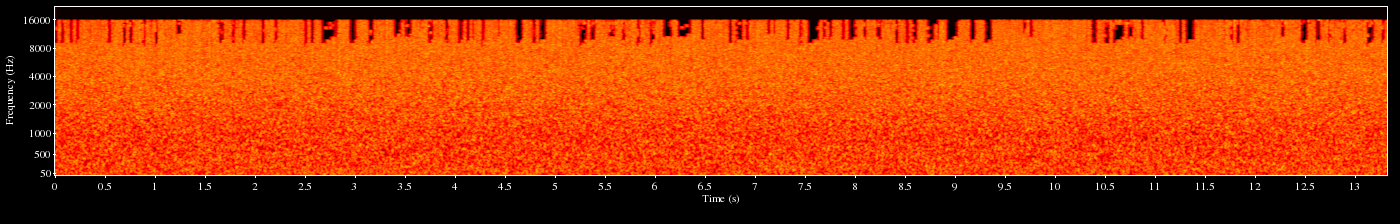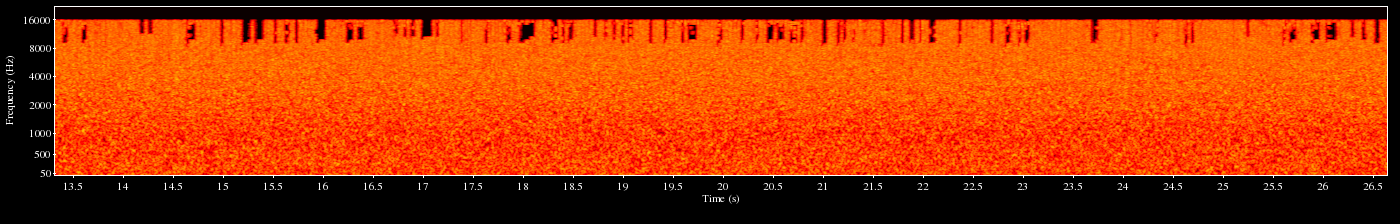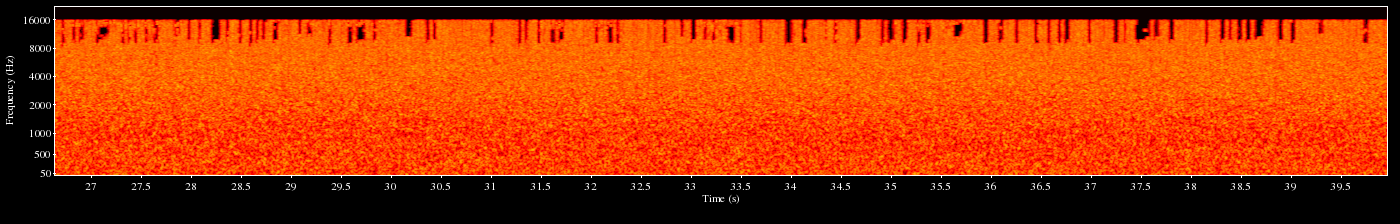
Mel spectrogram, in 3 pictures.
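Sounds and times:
radio static hiss: 0.0s - 39.9s.

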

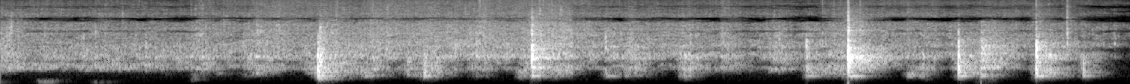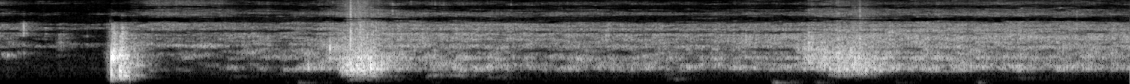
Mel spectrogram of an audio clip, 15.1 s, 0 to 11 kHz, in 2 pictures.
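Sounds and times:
oil sizzling: 0.0s - 7.6s
spatula knocking against pan: 5.4s - 7.4s.

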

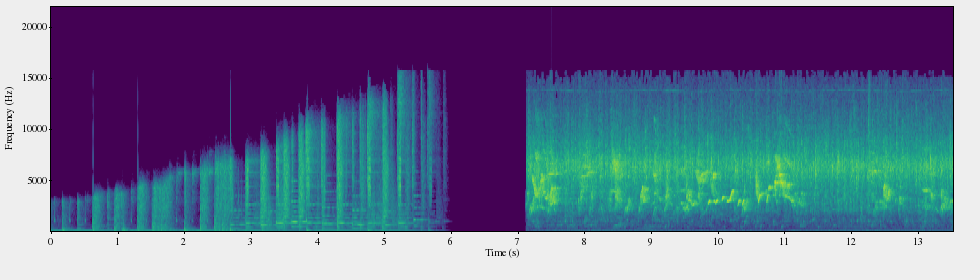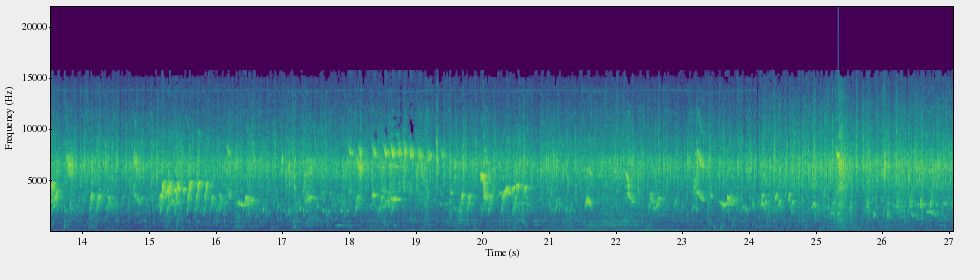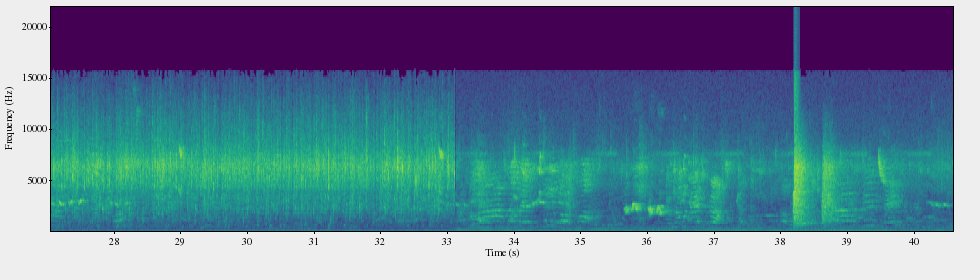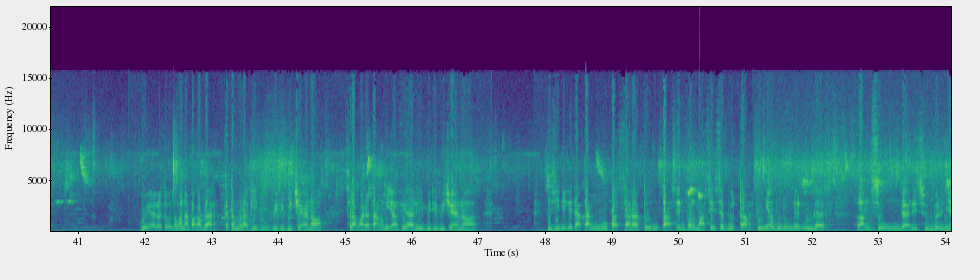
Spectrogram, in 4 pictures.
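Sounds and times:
birds chirping and calling: 7.2s - 54.0s.

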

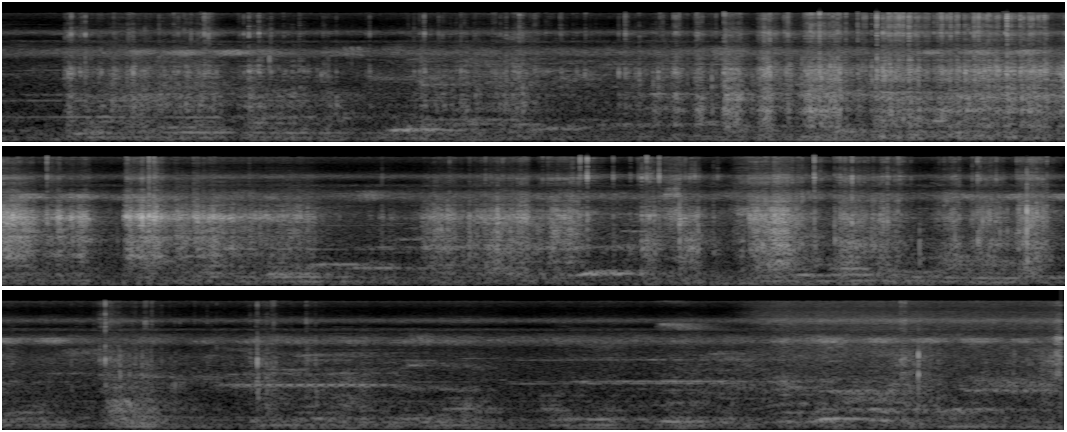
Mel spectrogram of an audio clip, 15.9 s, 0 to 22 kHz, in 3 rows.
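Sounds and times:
toy truck rattling on concrete: 0.3s - 12.5s.

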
